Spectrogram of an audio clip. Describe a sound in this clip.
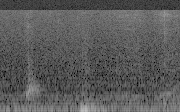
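A plastic ruler is set down on paper with a soft tap.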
